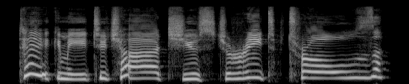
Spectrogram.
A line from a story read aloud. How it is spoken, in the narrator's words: Lady Crosshatch screeched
